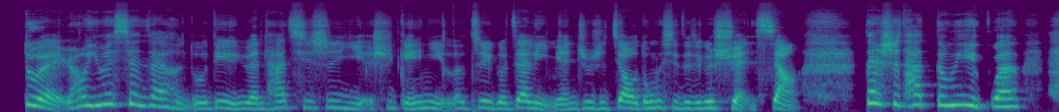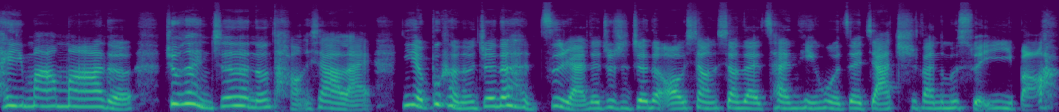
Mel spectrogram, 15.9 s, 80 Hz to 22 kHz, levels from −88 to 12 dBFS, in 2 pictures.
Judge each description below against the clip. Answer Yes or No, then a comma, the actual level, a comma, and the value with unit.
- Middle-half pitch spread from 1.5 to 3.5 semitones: No, average, 5.2 semitones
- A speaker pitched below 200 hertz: No, high, 230 Hz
